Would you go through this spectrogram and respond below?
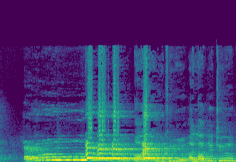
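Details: Vocal red female Siberian husky gives a sustained tonal howl that starts steady, jumps higher midway and wavers up and down in talking-like inflections before sliding lower at the end, with a woman's affectionate voice just outside.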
